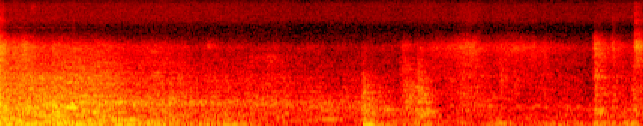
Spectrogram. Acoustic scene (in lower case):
elevator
